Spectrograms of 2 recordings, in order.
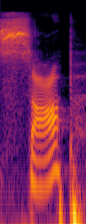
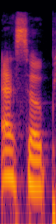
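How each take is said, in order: First: It is pronounced as a single one-syllable word. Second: It is spelled out as three separate letters.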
